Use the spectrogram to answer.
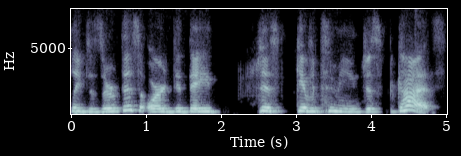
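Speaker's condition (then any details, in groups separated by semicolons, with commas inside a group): Cerebral palsy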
